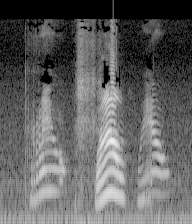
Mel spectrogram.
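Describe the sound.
A person's voice imitates a cat meowing: three separate meows, each arching up and then down in pitch, with the middle one loudest and longest and a short breathy sound before it.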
